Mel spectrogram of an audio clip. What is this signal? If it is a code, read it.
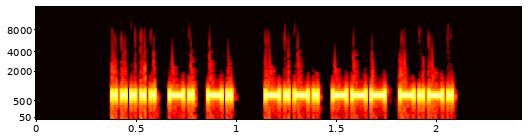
Morse code, heard as a keyed tone, about 52 wpm, 690 Hz. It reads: 5NN COC
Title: Ontario QSO Party Exchange 50wpm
